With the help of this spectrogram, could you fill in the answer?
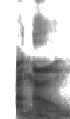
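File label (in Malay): "angau", Malay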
